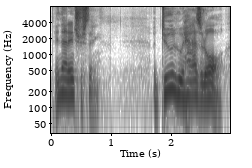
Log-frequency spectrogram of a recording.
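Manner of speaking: ordinary talk, nothing marked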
